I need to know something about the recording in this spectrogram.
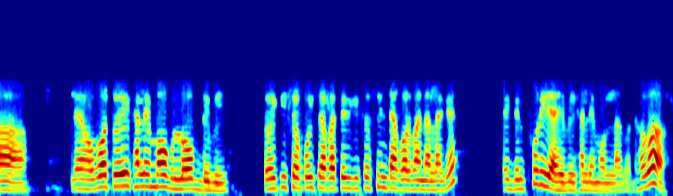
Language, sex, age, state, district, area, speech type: Assamese, female, 60+, Assam, Goalpara, rural, conversation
